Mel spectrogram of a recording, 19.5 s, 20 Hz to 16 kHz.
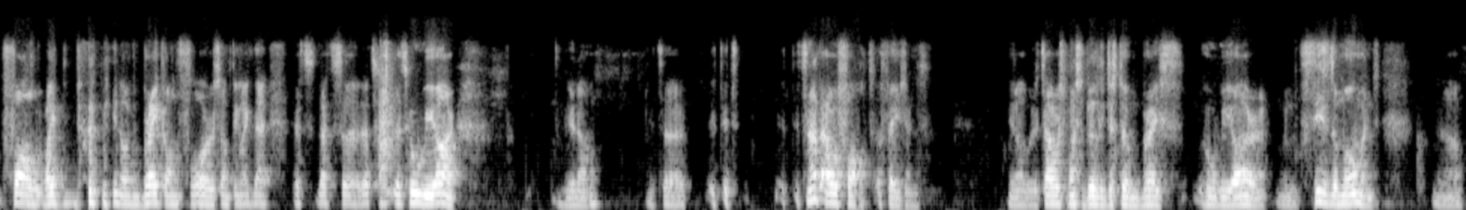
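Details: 62-year-old man with aphasia after a stroke about 11 years earlier; he lost his other languages but kept broken English and Hebrew; aphasia.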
